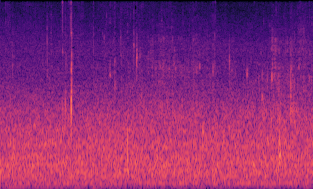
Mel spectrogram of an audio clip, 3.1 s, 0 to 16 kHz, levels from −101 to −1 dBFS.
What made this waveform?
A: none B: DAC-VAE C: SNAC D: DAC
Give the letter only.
A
